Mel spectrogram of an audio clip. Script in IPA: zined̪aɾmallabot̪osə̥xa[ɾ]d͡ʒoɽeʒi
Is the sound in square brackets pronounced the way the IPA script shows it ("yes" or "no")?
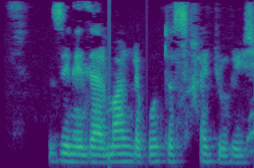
no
